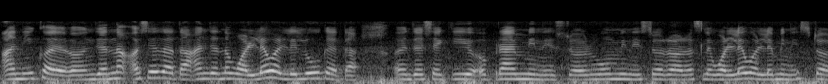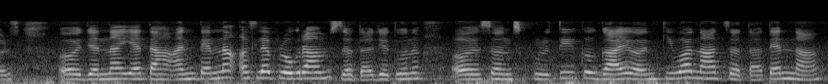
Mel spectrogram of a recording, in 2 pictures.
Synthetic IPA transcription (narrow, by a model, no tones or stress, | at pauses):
añikʰəd͡ʑɛnːaʔəɕed͡zat̪aːñid͡ʑɛnːaʋəɽleʋəɽlelokjɛt̪a | d͡zəɕekiːpɾajmːinisʈəɾɦomːinisʈəɾəɾəsleʋəɽleʋəɽleminisʈəɾs | d͡ʑɛnːajɛt̪aːñit̪ɛnːaʔəslapɾoɡɾamsd͡zat̪ad͡ʑet̪ʰuːn | sə̃nskɾut̪ikɡajənkĩw̃ʋanat̪d͡zat̪at̪ɛnːa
